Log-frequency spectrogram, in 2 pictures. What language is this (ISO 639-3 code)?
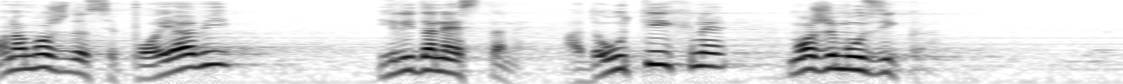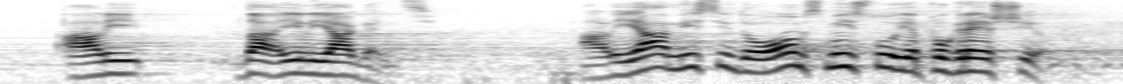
srp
